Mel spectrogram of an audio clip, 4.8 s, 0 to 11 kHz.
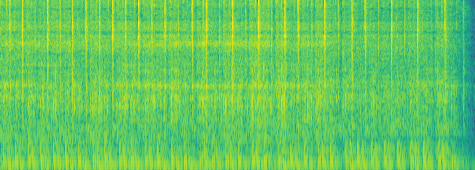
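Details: First-gen carburetted Suzuki SV650 V-twin, a non-running stolen-recovered project, first start-up: sharp regular clatter, roughly four knocks a second, over a rough idle until shutdown. Owner suspects a valve; minor vacuum leak and oil leak noted; unconfirmed.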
